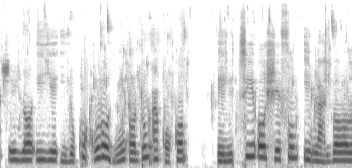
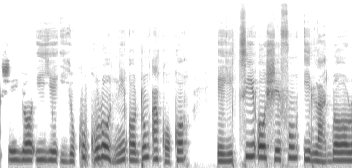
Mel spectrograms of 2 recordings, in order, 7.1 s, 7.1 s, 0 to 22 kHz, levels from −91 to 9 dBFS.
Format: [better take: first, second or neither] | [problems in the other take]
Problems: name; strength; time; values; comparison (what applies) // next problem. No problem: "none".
second | noise reduction (neural mask model Resemble Enhance denoiser)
